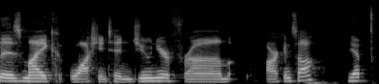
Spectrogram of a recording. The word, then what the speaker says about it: Arkansas: from Arkansas. Yep. I almost said Arkansas. I'm like, that's not the correct pronunciation.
